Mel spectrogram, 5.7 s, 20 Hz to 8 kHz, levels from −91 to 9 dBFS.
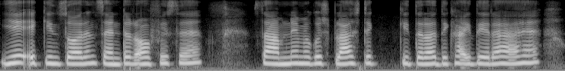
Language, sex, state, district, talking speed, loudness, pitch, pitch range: Hindi, female, Jharkhand, Garhwa, 170 wpm, -15 LUFS, 250 Hz, 235-255 Hz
